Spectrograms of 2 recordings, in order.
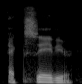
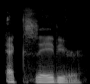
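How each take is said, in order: First: The name begins with a KS sound. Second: The name begins with a KS sound.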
